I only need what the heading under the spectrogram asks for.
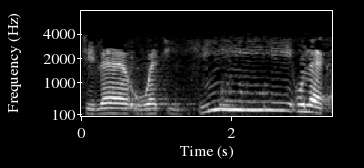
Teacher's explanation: علشان المد ده بعده همزة وكل مد بعده همزة بنمد أربع حركات وده اسمه مد المنفصل المد الأول تمده حركتين ده تمده أربعة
